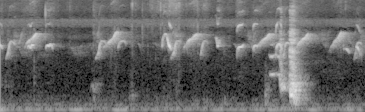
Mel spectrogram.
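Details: Just-hatched baby chicks give rapid, thin, high cheeps that overlap in quick succession. One sharp broadband knock is heard near the end.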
